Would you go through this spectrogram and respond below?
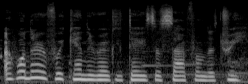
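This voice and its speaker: Gentle young game heroine, mellow voice, woman acting. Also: medium pitch, quick pace, faint music behind, natural voice. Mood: gentle, curious. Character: gentle, curious young woman narrating her date. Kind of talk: scripted first-person game narration and dialogue.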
